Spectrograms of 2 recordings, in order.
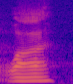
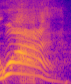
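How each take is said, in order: First: It is a plain, casual question. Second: It is an emphatic, pleading cry.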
